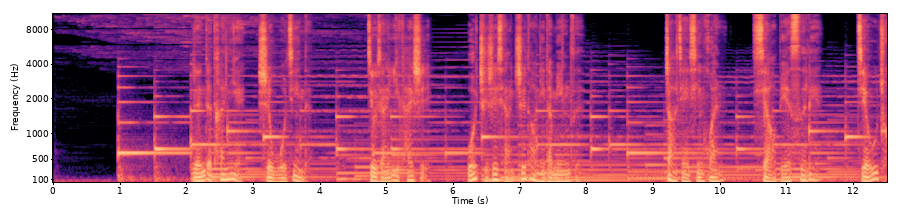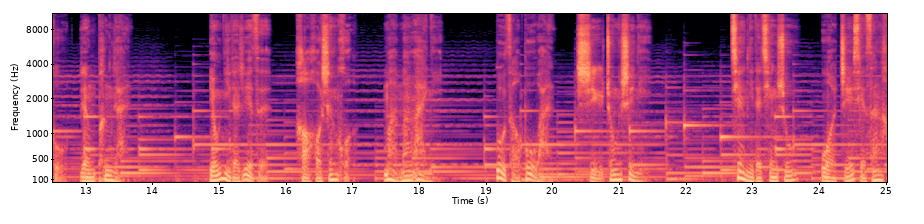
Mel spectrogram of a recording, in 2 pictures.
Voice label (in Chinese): 暖心旁白 三行情书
